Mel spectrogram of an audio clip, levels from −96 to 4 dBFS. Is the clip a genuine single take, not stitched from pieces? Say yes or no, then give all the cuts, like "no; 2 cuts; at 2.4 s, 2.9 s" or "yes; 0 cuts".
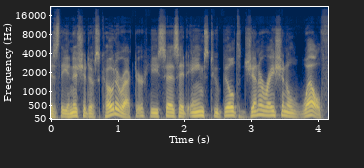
yes; 0 cuts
